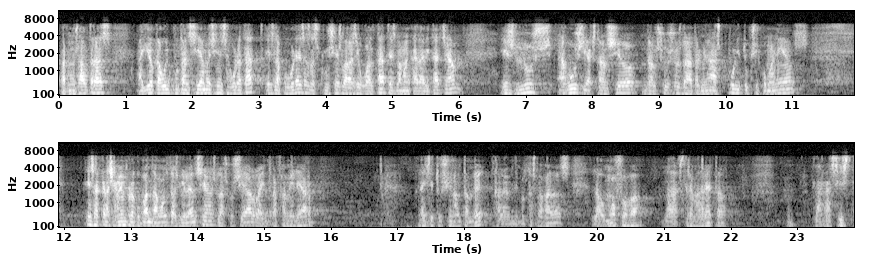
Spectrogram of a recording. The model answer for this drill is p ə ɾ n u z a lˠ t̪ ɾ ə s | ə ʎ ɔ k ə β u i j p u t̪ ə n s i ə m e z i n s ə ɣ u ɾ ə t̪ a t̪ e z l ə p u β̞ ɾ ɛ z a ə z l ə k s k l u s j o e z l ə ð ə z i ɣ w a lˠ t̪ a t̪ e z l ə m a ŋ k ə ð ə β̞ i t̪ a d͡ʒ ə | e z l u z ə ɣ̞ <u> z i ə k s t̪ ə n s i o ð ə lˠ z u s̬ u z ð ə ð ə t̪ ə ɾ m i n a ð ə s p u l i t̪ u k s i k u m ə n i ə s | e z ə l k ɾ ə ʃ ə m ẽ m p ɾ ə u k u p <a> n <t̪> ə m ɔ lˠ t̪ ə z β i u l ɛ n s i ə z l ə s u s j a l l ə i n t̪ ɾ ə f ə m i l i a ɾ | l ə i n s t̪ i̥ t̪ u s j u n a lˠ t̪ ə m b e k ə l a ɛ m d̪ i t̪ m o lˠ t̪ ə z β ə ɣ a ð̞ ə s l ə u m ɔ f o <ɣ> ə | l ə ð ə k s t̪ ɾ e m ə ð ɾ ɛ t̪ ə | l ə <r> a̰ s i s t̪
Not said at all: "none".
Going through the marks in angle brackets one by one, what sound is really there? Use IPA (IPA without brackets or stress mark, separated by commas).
u, a, d̪, ɣ, r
